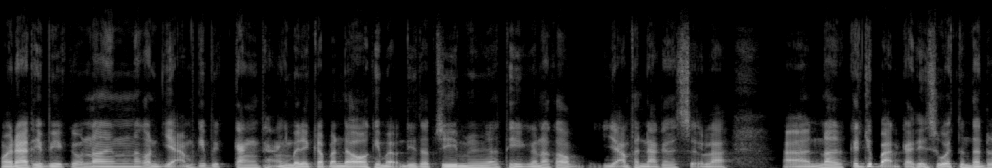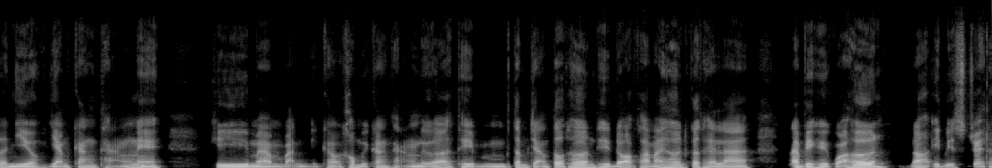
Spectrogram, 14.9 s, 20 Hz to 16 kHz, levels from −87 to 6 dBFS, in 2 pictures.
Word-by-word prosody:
Ngoài 105 -1 +2
ra 120 +3 +6
thì 125 -2 0
việc 105 -2 -1
đó 125 - -2
nó 160 +3 +2
nó 160 0 0
còn 105 -8 -1
giảm 100 +6 -3
cái 155 - -3
việc 110 -8 -9
căng 125 0 -1
thẳng 120 0 -3
mình 115 - +2
đề 100 - +2
cập - - -1
ban 110 0 0
đầu 105 - +4
á, 95 - +4
khi 130 - 0
mà 105 - 0
mình - - -6
đi 115 - -1
tập 100 -3 -2
gym 115 -1 +3 0.2
á, 125 - -1
thì 100 -9 -2
cái 105 +3 -2
nó 130 - 0
không 120 -6 -2 0.2
giảm 100 -2 -3
phần 110 -3 -3
nào 90 - -1
cái 135 +5 -5
sự 130 -8 -8
là, 85 -2 -2 0.4
à, 90 +2 -2
nó 130 +7 +2
cái 155 - +1
giúp 205 - +1
bạn - - +1
cải - - -2
thiện - - -1
sức - - -4
khỏe 90 - +3
tinh 125 - 0
thần 100 - +2
rất 130 - -2
là 125 - +1
nhiều, 95 -4 +2
giảm - - 0
căng 115 +1 -3
thẳng 110 - -6
nè, 95 -5 +1 0.4
khi 120 -1 +4
mà 100 -4 +2
bạn 175 - -4
đ - - -11
cao - - -3
không 130 -2 -2
bị 105 - -3
căng 115 +1 -3
thẳng 105 -1 -4
nữa 115 +7 +1
thì, 105 -6 0
ừm, 95 +1 -2
tâm 120 +4 -1
trạng 105 -2 -2
tốt 150 +1 +2
hơn 130 -3 +4
thì 115 -3 0
đầu - - +2
óc - - +2
thoải - - 0
mái 130 - +1
hơn, 135 0 +3
có 150 - +2
thể 120 -8 -1
là 100 -1 +2 0.3
làm 105 - +3
việc 110 0 +2
hiệu 105 - +3
quả - - +2
hơn, 130 +5 +8 0.2
đó, 160 - +1
ít 170 - -1
bị 160 - -2
stress 165 +1 -2
115 Hz, 355 wpm, -23 LUFS, 100-130 Hz, 0.4 s, hơn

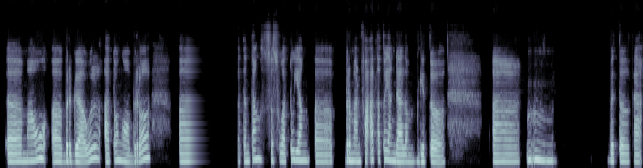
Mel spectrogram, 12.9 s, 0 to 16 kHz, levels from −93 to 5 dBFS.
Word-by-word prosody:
eee, 170 0 +4
mau, 180 +7 +2
eee, 170 -1 +4
bergaul 165 +7 +3
atau 165 +3 0
ngobrol, 170 - +1 0.6
eee, 165 0 0 0.9
tentang 200 +6 0
sesuatu 180 0 -3
yang, 185 -1 +2
eee, 155 -1 -1 0.3
bermanfaat 175 +2 +2
atau 195 - -7
yang 180 -3 +2
dalam 155 -1 +2
gitu. 150 -3 +1 1.0
Eee 165 0 -1 0.2
mhm. 185 -3 0 1.0
Betul, 170 -2 -1
Kak. 155 -1 -2
170 Hz, 95 wpm, -22 LUFS, 160-185 Hz, 1.0 s, eee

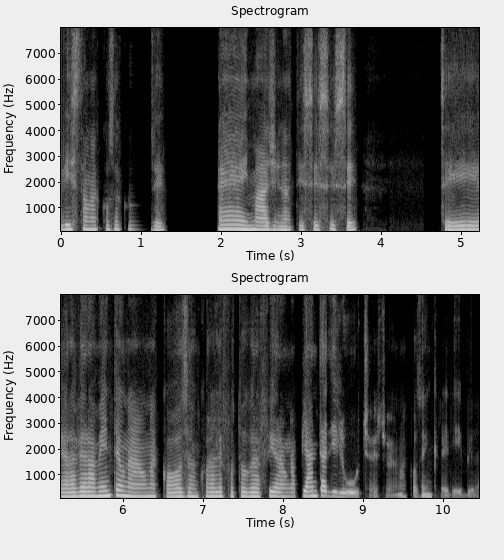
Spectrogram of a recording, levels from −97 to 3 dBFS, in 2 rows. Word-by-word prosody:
vista 165 +1 -1
una 155 -1 0
cosa 160 0 -6
così. 155 -3 -8 0.6
Eh, 170 -1 +4
immaginati, 150 -2 +2
sì 150 +2 -4
sì 160 - -5
sì. 140 -1 -2 1.1
Si, - - -1 0.3
era 155 +1 +3
veramente 175 +4 +4
una 170 -5 +3
una 160 0 0
cosa 160 +1 0
ho - - +2
ancora 160 +2 -1
le 165 0 +1
fotografie, 165 0 -1
era 160 - 0
una 160 0 -7
pianta 180 +3 +1
di 170 -1 -5
luce, 310 0 -4
cioè - - -16
una - - -11
cosa - - -13
incredibile - - -10
160 Hz, 160 wpm, -26 LUFS, 155-170 Hz, 1.1 s, Eh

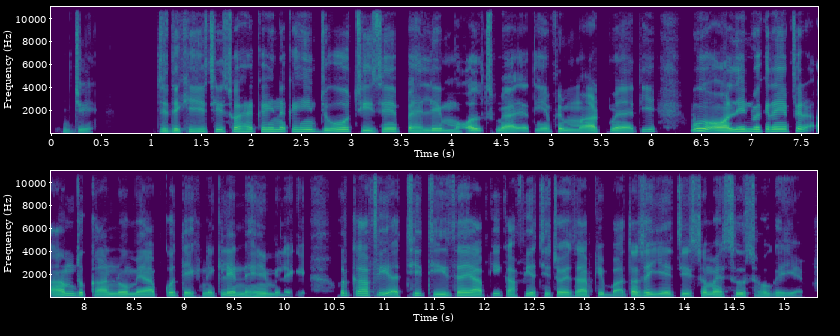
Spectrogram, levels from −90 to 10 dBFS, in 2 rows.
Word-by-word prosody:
जी। 105 -4 -8 0.7
जी, 135 - 0
देखिए 135 +2 0
ये 145 - -1
चीज़ 160 -2 -1
तो 165 - +4
है, 150 +2 +1
कहीं 155 0 +1
न 165 0 +2
कहीं 170 0 0
जो 140 +5 +2
चीज़ें 130 +4 +1
पहले 115 +5 +1
मॉल्स 120 +3 0
में - - +2
आ - - +3
जाती 120 +10 -3
हैं, 130 - -1
फिर 135 - +2
मार्ट 110 +2 +1
में 120 - +3
आ - - +3
जाती 155 - -4
हैं, 175 - -4 0.4
वो 210 0 +8
ऑनलाइन 160 +8 +6
वगैरह 180 +1 +4
या 185 - +4
फिर 190 - +3
आम 130 +8 +1
दुकानों 110 -6 0
में 115 0 -1
आपको 120 +5 -1
देखने 100 +2 -4
के 135 - -7
लिए 150 - +4
नहीं 115 0 -2
मिलेंगी। 100 -4 -9 0.4
और 180 - 0
काफ़ी 160 -2 0
अच्छी 180 - -4
चीज़ 120 +5 -3
है, 145 -1 +4
आपकी 135 +5 -1
काफ़ी 125 +6 -2
अच्छी 125 -1 -5
चॉइस 105 0 -1
है 130 - +2
आपकी 125 +1 -3
बातों 125 - 0
से 135 - +4
ये 110 -2 -1
चीज़ 110 -2 -4
तो 130 - 0
महसूस 120 +3 -1
हो 95 -2 -6
गई 85 -2 -7
हैं। - - -11
130 Hz, 225 wpm, -24 LUFS, 110-150 Hz, 0.7 s, वो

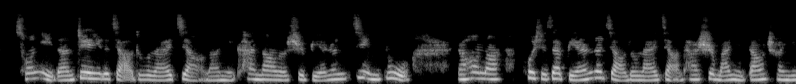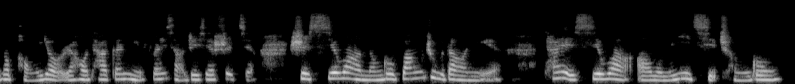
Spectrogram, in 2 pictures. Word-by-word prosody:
从 260 +1 -4
你 235 -8 +1
的 195 +2 0
这 275 +1 +4
个 255 - 0
的 250 - +4
角 - - -2
度 220 -2 -4
来 200 +1 0
讲 210 -4 -3
呢， 190 0 -4
你 195 -1 -1
看 240 0 -2
到 220 -1 +1
的 200 -1 -1
是 215 +2 -1
别 195 -3 -2
人 235 +4 0
进 280 -8 +1
步， 240 -7 +2 0.5
然 235 0 +3
后 280 +3 -1
呢， 245 -2 +2 0.2
或 290 - +3
许 245 -3 -1
在 260 +2 +3
别 210 -5 0
人 225 +4 +3
的 300 0 +2
角 240 -10 -1
度 200 0 -1
来 195 0 -1
讲， 220 +1 -3
他 225 +1 -3
是 245 +3 +2
把 205 -2 0
你 215 -2 +2
当 215 +3 +1
成 215 -3 -1
一 - - +1
个 230 0 +2
朋 190 -2 -5
友， 215 -4 +2
然 205 - -1
后 220 -1 +3
他 225 +1 -1
跟 240 +2 -2
你 210 -4 +1
分 245 +1 -2
享 220 -7 -5
这 220 +1 +1
些 220 +1 -1
事 240 +1 0
情， 210 -5 -10 0.4
是 265 -4 +5
希 245 +3 +2
望 265 -6 +2
能 205 0 0
够 240 +1 +3
帮 260 +4 -1
助 310 -5 +1
到 220 -3 +2
你。 195 +6 -4 0.5
他 280 +1 -3
也 270 - +5
希 250 +4 0
望 245 -3 +3
啊， 195 - -1
我 195 -1 0
们 195 +4 +1
一 265 0 +1
起 230 - -2
成 185 -3 -5
功。 210 +2 +2
225 Hz, 280 characters per minute, -21 LUFS, 205-250 Hz, 0.5 s, 是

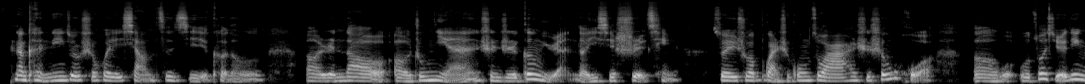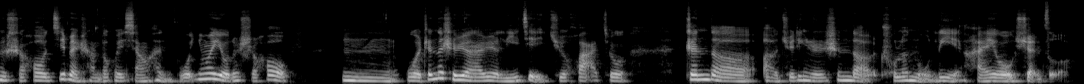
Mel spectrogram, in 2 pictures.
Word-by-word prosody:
那 210 -2 +4
肯 195 -6 0
定 185 +3 +1
就 195 0 +3
是 195 -2 -4
会 180 -3 0
想 175 +1 -2
自 190 0 -3
己 175 -5 -3
可 - - -4
能， 220 -1 -8 0.4
呃， 165 -2 -4
人 155 +2 +2
到， 170 -2 0
呃， 150 -3 0
中 185 +6 +2
年 180 -1 -1
甚 180 -3 -2
至 155 -1 0
更 230 +7 +5
远 225 +3 -3
的 - - 0
一 145 - -1
些 160 +2 0
事 385 - +1
情。 225 - -5 0.3
所 185 - +2
以 175 -1 +4
说 180 +1 +1
不 190 +2 -8
管 190 - +1
是 170 - -5
工 180 +3 0
作 190 +1 +2
啊 155 -2 +1
还 180 +3 -4
是 180 -1 -2
生 230 +9 +2
活， 450 - -1 0.4
呃， 155 -2 -2
我 - - -3
我 160 - -1
做 255 +12 +3
决 250 - +4
定 230 -1 +4
的 195 - +3
时 180 -3 -4
候 175 +1 -1
基 170 +8 -1
本 215 -9 +2
上 155 0 -8
都 160 - -6
会 160 -1 -3
想 155 -2 -4
很 195 +2 -5
多， 160 +1 -2
因 240 +2 0
为 255 -1 +6
有 220 - +7
的 175 +3 -2
时 185 -4 -6
候， 200 +4 0 0.5
嗯， 165 -5 0
我 175 0 +2
真 230 +9 +3
的 280 - +5
是 255 -6 +4
越 210 -1 +7
来 165 -1 -1
越 175 0 +2
理 150 +2 -2
解 175 - +1
一 - - -4
句 160 0 -6
话， 165 +2 -4
就 170 -4 -4 0.6
真 225 -1 +6
的， 160 -9 0
呃， 150 -4 -6
决 150 +3 -4
定 190 +1 0
人 155 -2 -2
生 190 +2 +1
的， 165 -4 -1
除 170 - -6
了 180 +2 +1
努 180 -4 0
力 165 0 -3
还 160 -5 -4
有 155 -2 +3
选 150 - -1
择。 - - -9
175 Hz, 255 characters per minute, -24 LUFS, 160-195 Hz, 0.6 s, 有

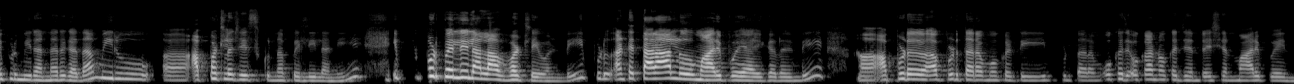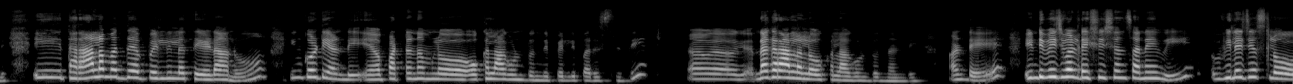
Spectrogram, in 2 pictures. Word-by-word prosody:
ఇప్పుడు 240 0 -6
మీరు 205 -1 -2
అన్నరు 200 +2 -3
గదా! 185 +6 -2
మీరు 280 -3 0 0.5
ఆహ్, 195 0 -5
అప్పట్లో 250 +4 0
జెసుకున్న 215 -3 -5
పెళ్లిలు 175 -1 -6
అని. 160 +5 -10 0.5
ఇప్పుడు 310 +6 +1
పెళ్లిలు 320 -4 +8
అలా 245 -2 +7
అవ్వట్లేదండి. 180 -5 -2
ఇప్పుడు 270 -4 -7
అంటే 250 +3 0
తరాలు 270 0 +8 0.2
మారిపోయాయి 195 -3 +2
గదండీ. 175 - -7 0.5
ఆహ్, 195 - -1
అప్పుడు, 240 +3 0 0.2
అప్పుడు 225 +1 -6
తరం 205 -1 -2
ఒకటి. 185 -2 -11 0.2
ఇప్పుడు 190 0 -20
తరం 185 0 -10
ఒక 240 - -23
జన్ - - -6
ఒకానొక 220 -1 -6
జనరేషన్ 185 0 -10
మారిపోయింది. 180 -3 -8 0.3
ఈ - - -3 0.3
తరాల 285 +5 +4
మధ్య 320 -1 0
పెళ్లిల 275 -1 -2
తేడాను 220 -6 -1 0.5
ఇంకోటి 325 -2 0
అండి 220 -2 -5 0.2
ఆహ్, 225 - -2
పట్టణంలో 255 -1 -2 0.3
ఒకలాగా 245 -1 -1
ఉంటుంది 195 -3 -10
పెళ్లి 185 0 -11
పరిస్థితి. 175 - -13 0.6
ఆహ్, 250 -1 -4 0.2
య్ - - -12 0.2
నగరాలలో 310 -6 +5
ఒకలాగా 195 -4 -6
ఉంటుంది 170 -1 -14
అండి. 155 0 -16 0.4
అంటే 225 -5 -6 0.5
ఇండివిడ్యువల్ 345 +2 +5
డెసిషన్స్ 310 0 -2
అనేవి 280 -7 -2 0.5
విల్లెజెస్‌లో 325 -1 0
225 Hz, 130 wpm, -21 LUFS, 185-275 Hz, 0.6 s, పెళ్లిలు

